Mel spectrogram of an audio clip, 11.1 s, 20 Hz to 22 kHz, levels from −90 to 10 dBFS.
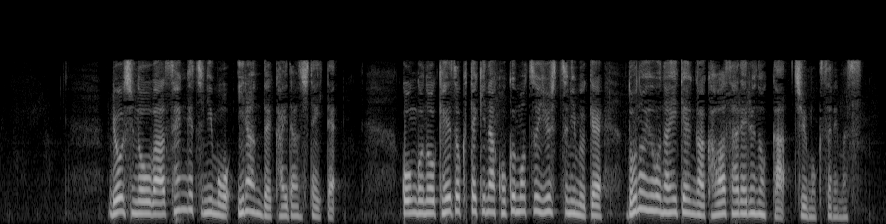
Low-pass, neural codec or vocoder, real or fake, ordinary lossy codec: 7.2 kHz; none; real; MP3, 48 kbps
